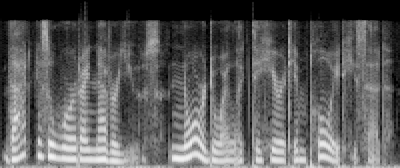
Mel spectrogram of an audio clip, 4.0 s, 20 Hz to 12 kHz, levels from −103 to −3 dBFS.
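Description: Nothing stood out on listening to this speech, which comes through the G.722 wideband telephone path at 64 kbit/s with at most a faint trace of that coding.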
